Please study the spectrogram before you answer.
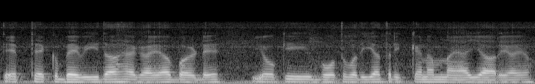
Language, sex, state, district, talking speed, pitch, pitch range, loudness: Punjabi, male, Punjab, Kapurthala, 180 wpm, 115 Hz, 110-115 Hz, -17 LUFS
